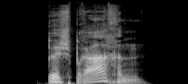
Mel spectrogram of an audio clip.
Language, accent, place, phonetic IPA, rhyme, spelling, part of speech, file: German, Germany, Berlin, [bəˈʃpʁaːxn̩], -aːxn̩, besprachen, verb, De-besprachen.ogg
- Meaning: first/third-person plural preterite of besprechen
